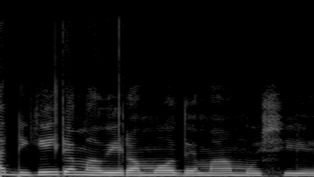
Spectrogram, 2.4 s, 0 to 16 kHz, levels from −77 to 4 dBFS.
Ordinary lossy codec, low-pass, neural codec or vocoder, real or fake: none; 14.4 kHz; autoencoder, 48 kHz, 128 numbers a frame, DAC-VAE, trained on Japanese speech; fake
